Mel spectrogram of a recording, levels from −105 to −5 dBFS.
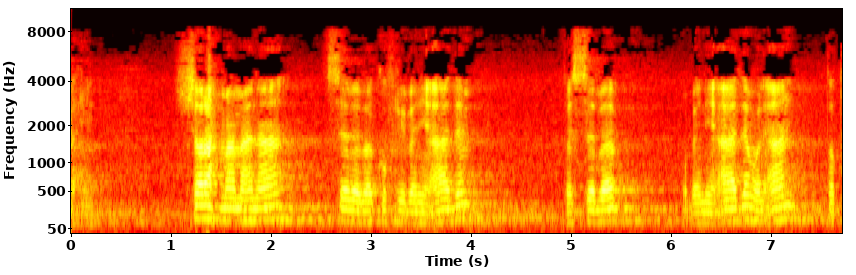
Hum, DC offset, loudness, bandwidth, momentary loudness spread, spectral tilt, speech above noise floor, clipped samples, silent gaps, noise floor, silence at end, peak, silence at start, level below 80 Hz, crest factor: none; under 0.1%; -23 LUFS; 8.8 kHz; 23 LU; -4 dB/octave; 23 dB; under 0.1%; none; -46 dBFS; 0 s; -2 dBFS; 0 s; -62 dBFS; 24 dB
